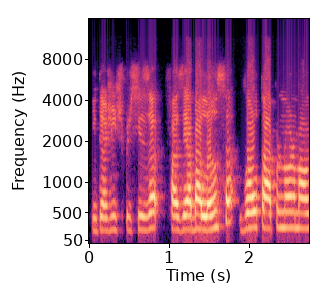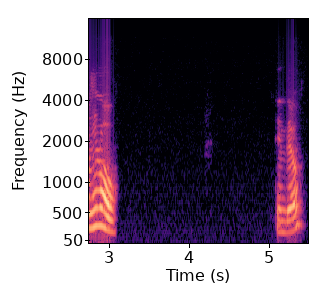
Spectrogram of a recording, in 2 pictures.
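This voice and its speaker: A woman's voice: on the high side, fairly even intonation, normal speed, a little mellow. Woman, doctor, teaching tone, video call, dull sound. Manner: didactic, checks understanding with tag questions. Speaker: doctor giving a health talk. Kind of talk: explaining to an online audience.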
